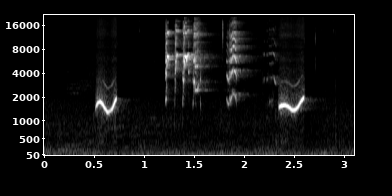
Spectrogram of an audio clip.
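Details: Birds calling: two clear whistled notes that dip and rise again, one at the start and one at the end, with a burst of high, harsh chirps between them over a quiet background.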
